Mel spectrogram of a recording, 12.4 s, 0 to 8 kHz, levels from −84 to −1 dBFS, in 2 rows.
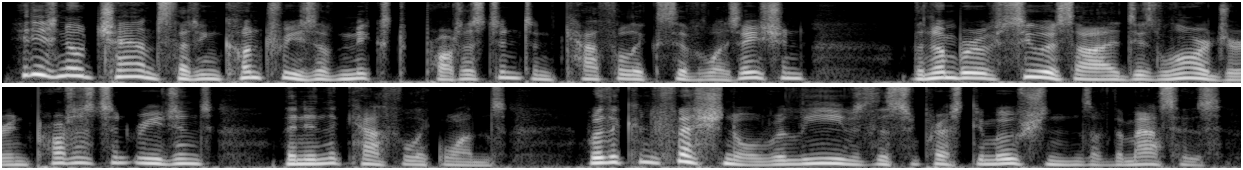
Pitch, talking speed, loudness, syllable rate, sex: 160 Hz, 180 wpm, -18 LUFS, 6.2 syllables/s, male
